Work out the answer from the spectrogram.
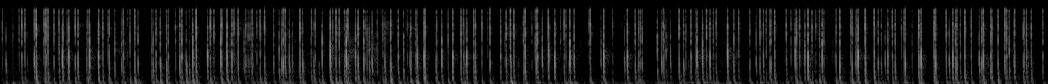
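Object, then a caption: Glass smartphone screen. Long purple nails tap rapidly on the glass screen of a smartphone lying flat, its app icons showing. A dense stream of sharp, bright clicks with almost no low end runs continuously, each tap dying away almost instantly.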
